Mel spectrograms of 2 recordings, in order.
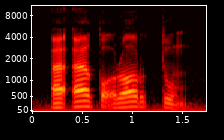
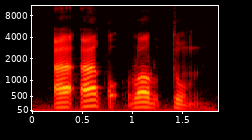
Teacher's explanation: kita kena jelas betul-betul kedua-dua hamzah tersebut daripada makhrajnya pangkal halqum dipanggil bacaan secara tahqiq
